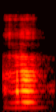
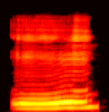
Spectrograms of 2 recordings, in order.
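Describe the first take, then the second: First: The letter is said the Italian way, 'ah'. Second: The letter is said the English way, 'ay'. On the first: "It is pronounced A" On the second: "What we call in English A"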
